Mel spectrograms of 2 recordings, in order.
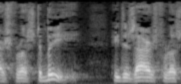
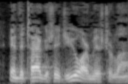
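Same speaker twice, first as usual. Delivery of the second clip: ordinary delivery, nothing marked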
